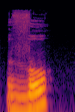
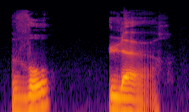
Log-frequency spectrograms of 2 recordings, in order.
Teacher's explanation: even if you've got this final s, you don't pronounce it, as it was the case already for this word, no, you don't pronounce the final s, vos, you don't pronounce it, leur.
